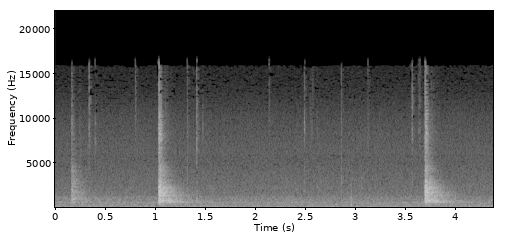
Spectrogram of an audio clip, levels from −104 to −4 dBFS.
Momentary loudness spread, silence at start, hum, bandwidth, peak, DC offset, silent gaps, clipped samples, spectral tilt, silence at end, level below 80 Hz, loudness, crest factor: 15 LU; 0 s; none; 17 kHz; -8 dBFS; under 0.1%; none; under 0.1%; -2.5 dB/octave; 0 s; -48 dBFS; -32 LUFS; 26 dB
